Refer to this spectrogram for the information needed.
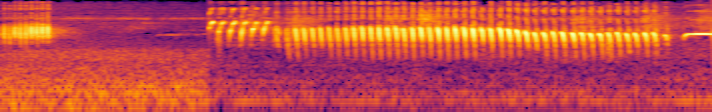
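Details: Belgian canary singing: a brief high note, a short pause, then a long rapid trill of pulses repeated many times a second, held steady and slightly falling, ending with a short clear whistle.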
